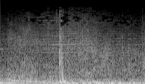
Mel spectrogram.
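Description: A Bombarda spell explosion in the Hogwarts Legacy video game lands as a single heavy boom midway through a loud, dense wash of game noise and rumble.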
